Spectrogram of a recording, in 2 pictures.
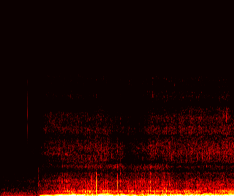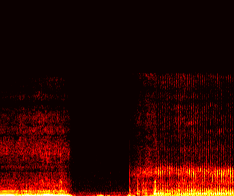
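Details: Cartoon character Cooler (Little Einsteins) snoring, not a real recording: loud, low rumbling snore on an inward breath followed by a quieter outward breath; animated snoring.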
